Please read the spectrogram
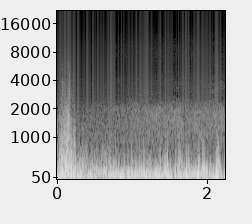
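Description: Strong wind buffeting the microphone: a loud, uneven low rumble with no steady tone.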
